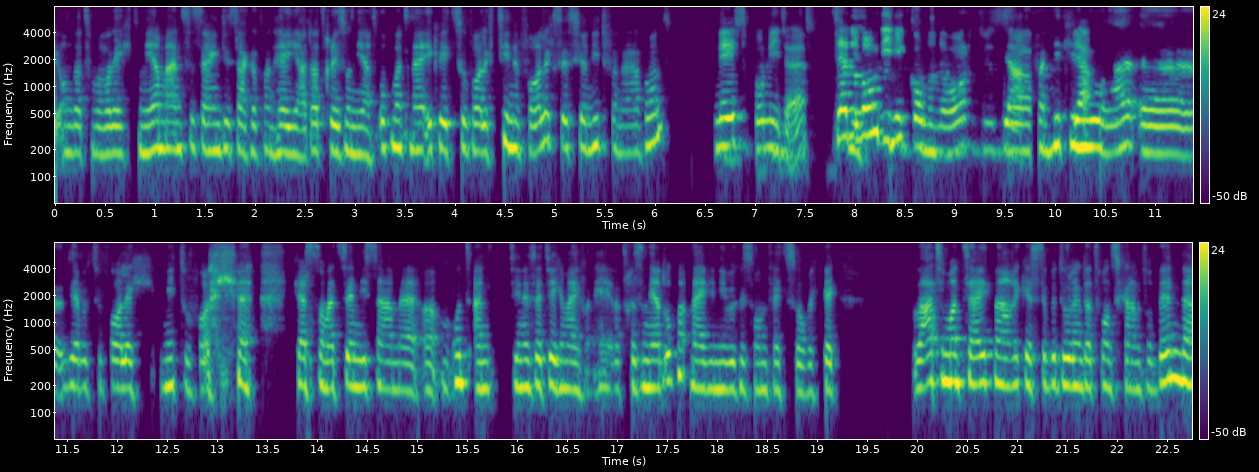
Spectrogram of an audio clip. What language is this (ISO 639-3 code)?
nld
